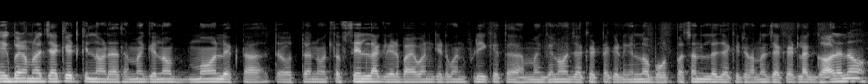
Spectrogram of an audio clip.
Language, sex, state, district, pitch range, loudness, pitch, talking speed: Maithili, male, Bihar, Madhepura, 115-125 Hz, -18 LUFS, 120 Hz, 230 wpm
